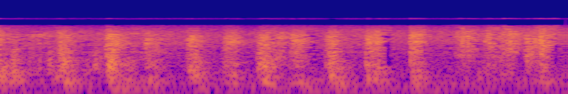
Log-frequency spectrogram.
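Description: A viper snake hisses in a steady run of about eight sharp, breathy bursts, each a rush of airy noise repeating roughly twice a second. There is no talking.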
